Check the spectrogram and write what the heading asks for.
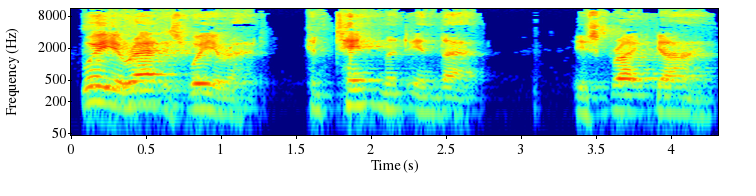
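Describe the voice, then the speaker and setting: A man's voice: mid-range voice, unhurried, roomy sound, low-quality recording. A man with an Australian accent preaching a sermon in a conversational way, telling anecdotes and chuckling at his own stories.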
